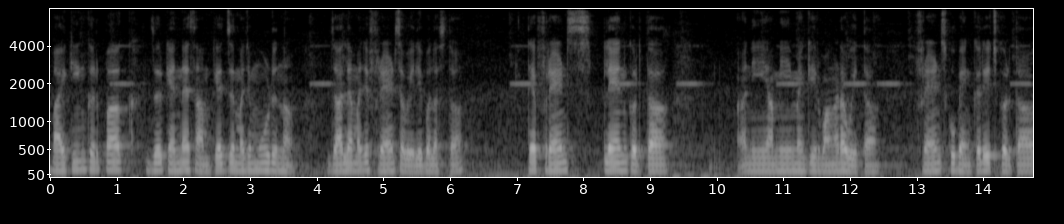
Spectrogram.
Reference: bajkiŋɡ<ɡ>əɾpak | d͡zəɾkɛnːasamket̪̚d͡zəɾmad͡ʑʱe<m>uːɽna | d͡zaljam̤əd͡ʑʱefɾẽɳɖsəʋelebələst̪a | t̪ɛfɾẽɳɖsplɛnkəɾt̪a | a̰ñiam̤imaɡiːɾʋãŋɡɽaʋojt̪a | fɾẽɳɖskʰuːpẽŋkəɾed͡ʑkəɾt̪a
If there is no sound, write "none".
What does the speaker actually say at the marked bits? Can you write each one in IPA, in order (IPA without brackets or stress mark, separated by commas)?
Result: k, m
